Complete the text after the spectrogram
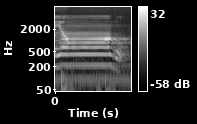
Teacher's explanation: nun sukun bertemu dha, dibaca dengung, ditahan dengungnya dan ditebalkan ya. Ifanya atau dengungnya ditebalkan karena bertemu huruf dha, yaitu adalah huruf isti'la.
